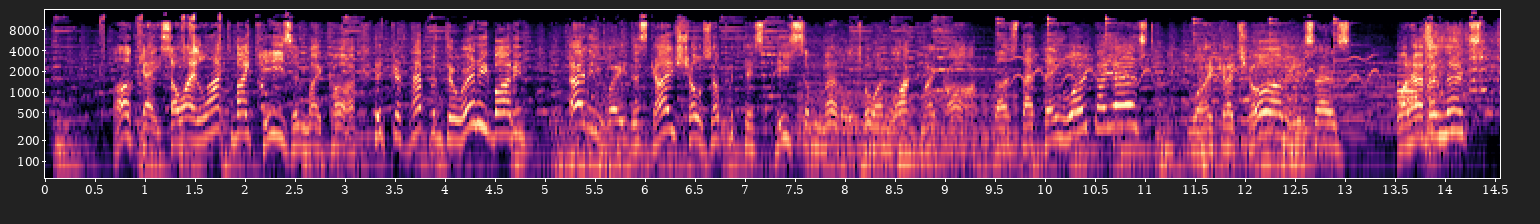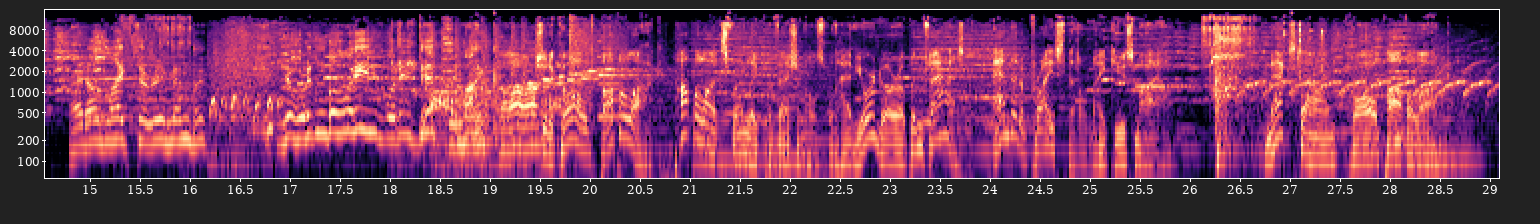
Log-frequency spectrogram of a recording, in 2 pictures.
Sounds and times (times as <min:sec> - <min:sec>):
Music: 0:00.0 - 0:29.0
Speech: 0:00.7 - 0:13.0, 0:13.6 - 0:16.2, 0:16.9 - 0:25.8, 0:26.8 - 0:28.6.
